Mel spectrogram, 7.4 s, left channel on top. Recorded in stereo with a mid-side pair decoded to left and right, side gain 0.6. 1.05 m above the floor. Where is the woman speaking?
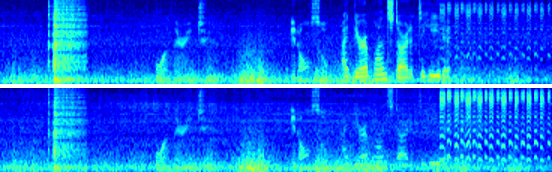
60° left.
